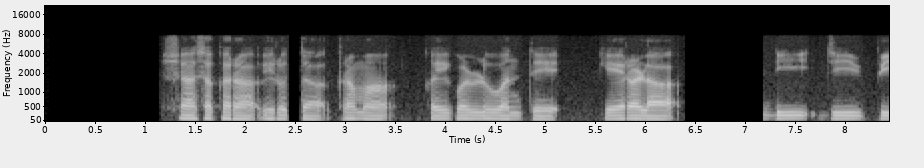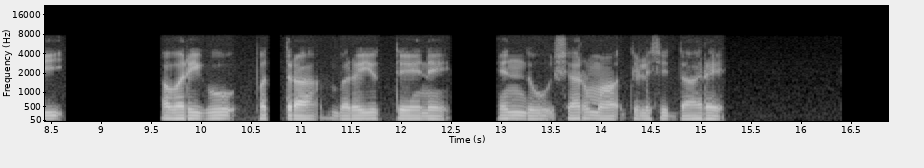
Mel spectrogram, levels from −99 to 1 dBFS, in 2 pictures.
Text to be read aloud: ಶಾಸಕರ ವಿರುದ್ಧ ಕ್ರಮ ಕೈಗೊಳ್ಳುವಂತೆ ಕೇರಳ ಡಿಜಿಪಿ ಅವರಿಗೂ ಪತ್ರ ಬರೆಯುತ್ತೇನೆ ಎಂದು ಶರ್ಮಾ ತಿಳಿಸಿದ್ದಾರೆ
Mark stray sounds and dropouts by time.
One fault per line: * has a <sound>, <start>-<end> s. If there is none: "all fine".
all fine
